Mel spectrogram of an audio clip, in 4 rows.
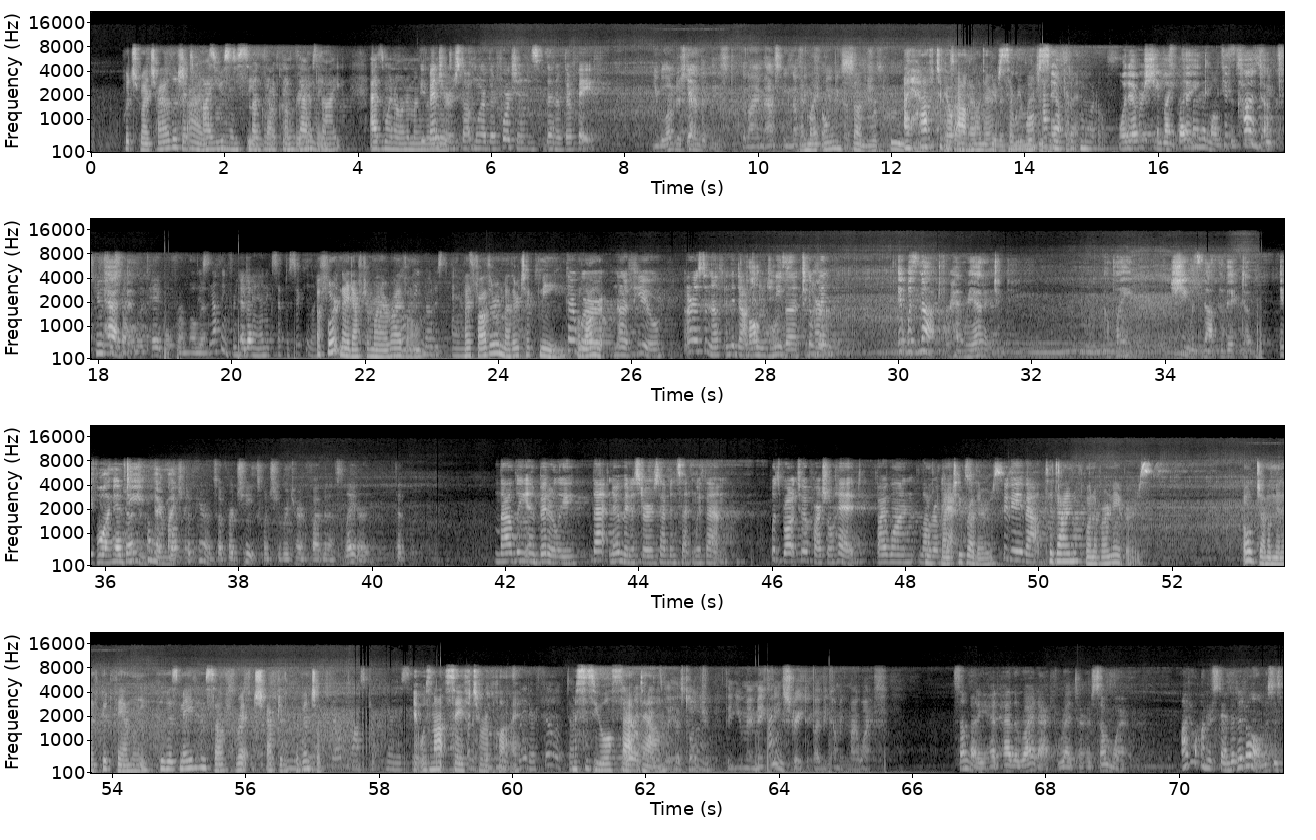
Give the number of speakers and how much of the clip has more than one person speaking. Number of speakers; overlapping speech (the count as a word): ten, about 38%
